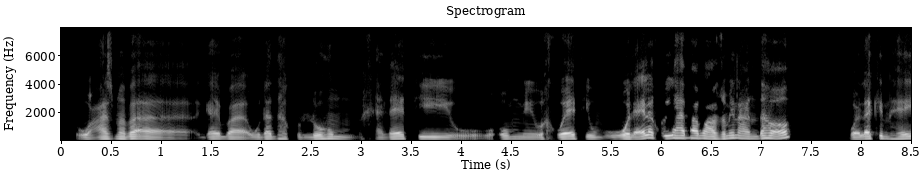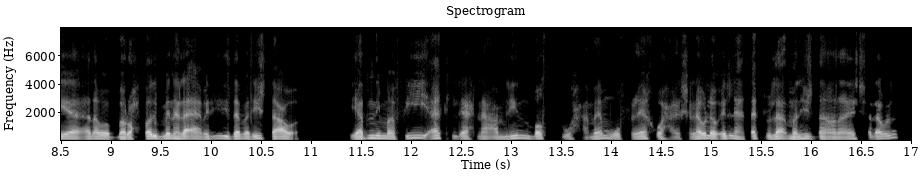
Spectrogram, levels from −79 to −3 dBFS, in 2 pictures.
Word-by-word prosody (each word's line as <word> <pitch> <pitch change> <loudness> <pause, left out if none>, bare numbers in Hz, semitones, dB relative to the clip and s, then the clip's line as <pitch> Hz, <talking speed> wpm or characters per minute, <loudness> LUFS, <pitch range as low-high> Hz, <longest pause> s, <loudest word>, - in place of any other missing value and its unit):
وعازمة 120 +3 -2
بقى 130 -5 -1
جايبة 120 -1 -1
ولادها 125 +4 -4
كلهم، 120 +3 -2 0.2
خالاتي 120 +2 -1
وأمي 120 +2 -9
واخواتي 125 +3 +2
والعيلة 115 - +3
كلّها 175 0 +2
بقى 170 0 +3
معزومين 155 +3 +2
عندها 160 +2 0
آه، 155 - +5 0.6
ولكن 140 +6 +2
هي 135 0 +1
أنا 135 +1 +1
باروح 115 -2 +1
طالب 150 -1 +5
منها 155 -2 +3
لأ - - +4
اعملي 135 +4 -4
لي 145 - +2
ده 145 +1 +4
ماليش 145 +2 0
دعوة، 145 -3 +3 0.5
يا 130 - +3
ابني 165 +3 +2
ما 140 -4 +2
في 160 +5 -3
أكل 145 -4 -5
إحنا 125 -2 -3
عاملين 135 +8 -3
بط 140 +3 +1
وحمام 125 +5 -5
وفراخ، 125 +4 -3
وح 115 -4 -5
شلَولَو 145 +9 +2
إيه - - 0
اللي 155 0 0
هتاكله؟ 130 -2 -4
لأ 145 0 +4
ما 135 -3 0
ليش 145 +3 -1
دعوة 125 -1 -2
أنا 110 - -2
عايز 135 +4 -3
شلَولَو، 150 +11 -3
135 Hz, 170 wpm, -24 LUFS, 120-150 Hz, 0.6 s, آه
